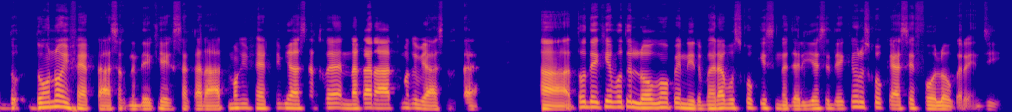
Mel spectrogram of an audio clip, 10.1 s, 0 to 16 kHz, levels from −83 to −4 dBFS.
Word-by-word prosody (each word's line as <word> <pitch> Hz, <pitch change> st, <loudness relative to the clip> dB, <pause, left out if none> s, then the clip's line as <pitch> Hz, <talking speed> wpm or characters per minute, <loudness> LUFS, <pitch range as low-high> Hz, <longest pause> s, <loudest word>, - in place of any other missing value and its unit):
दो 130 Hz, +2 st, -6 dB, 0.2 s
दोनों 170 Hz, +3 st, +5 dB
इफेक्ट 130 Hz, -7 st, +2 dB
आ 105 Hz, -1 st, +3 dB
सकते 105 Hz, -, -8 dB
हैं, 105 Hz, -, -4 dB
देखिए 110 Hz, +1 st, -1 dB
एक 105 Hz, -, -6 dB
सकारात्मक 105 Hz, +6 st, -1 dB
इफ़ेक्ट 130 Hz, -1 st, -2 dB
भी 140 Hz, -, 0 dB
आ 130 Hz, -, +5 dB
सकता 130 Hz, +3 st, -3 dB
है, 150 Hz, -, +1 dB
नकारात्मक 130 Hz, +1 st, +1 dB
भी 125 Hz, -, -1 dB
आ 105 Hz, -1 st, +2 dB
सकता 105 Hz, -, -8 dB
है। -, -, -10 dB, 0.7 s
हाँ, 105 Hz, -4 st, +4 dB
तो 170 Hz, -, +1 dB
देखिए 170 Hz, +1 st, +2 dB
वो 170 Hz, 0 st, 0 dB
तो 175 Hz, -, 0 dB
लोगों 145 Hz, 0 st, +3 dB
पे 155 Hz, 0 st, -2 dB
निर्भर 125 Hz, -1 st, +1 dB
है 135 Hz, -, +5 dB
अब -, -, -3 dB
उसको 135 Hz, +2 st, -3 dB
किस 130 Hz, -1 st, -4 dB
नज़रिए 115 Hz, +1 st, -1 dB
से 125 Hz, 0 st, -6 dB
देखें 120 Hz, +7 st, -5 dB
और 175 Hz, -, +1 dB
उसको 160 Hz, -2 st, -3 dB
कैसे 125 Hz, +3 st, 0 dB
फॉलो 110 Hz, -2 st, +2 dB
करें। -, -, -8 dB
जी। 100 Hz, -3 st, -16 dB
130 Hz, 235 wpm, -23 LUFS, 115-145 Hz, 0.7 s, दोनों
